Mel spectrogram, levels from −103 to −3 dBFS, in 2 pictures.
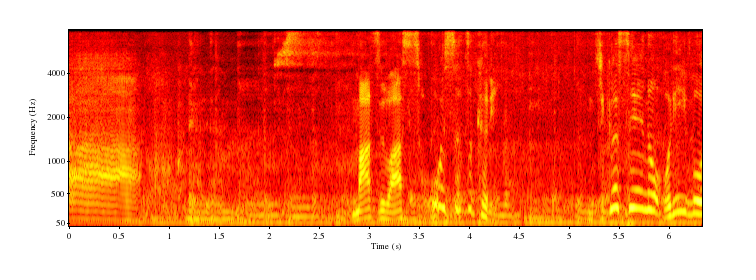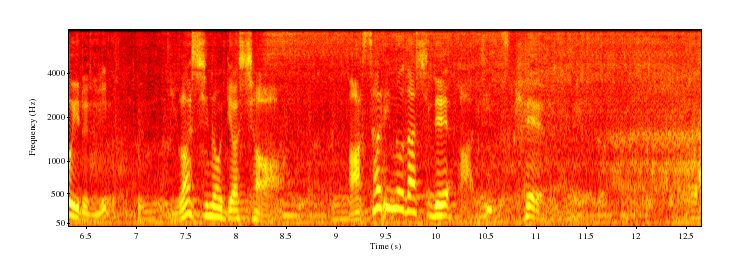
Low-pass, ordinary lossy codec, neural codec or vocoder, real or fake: none; none; codec, 16 kHz, 8 kbps, FunCodec, trained on LibriTTS, 25 frames a second; fake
